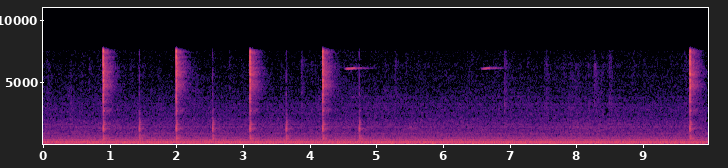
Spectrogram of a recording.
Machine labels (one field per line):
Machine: valve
